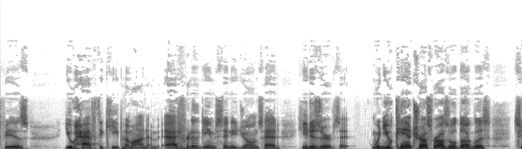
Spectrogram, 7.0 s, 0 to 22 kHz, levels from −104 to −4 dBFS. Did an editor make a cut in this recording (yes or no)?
no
